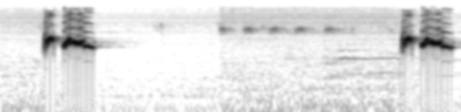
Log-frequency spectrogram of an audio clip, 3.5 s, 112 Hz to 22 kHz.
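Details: Caged female red-whiskered bulbul singing to encourage newly grown young birds to sing more: two loud, short whistled phrases about 2.7 seconds apart, each a sharp note then a slurred, falling whistle, with faint thin tones between.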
